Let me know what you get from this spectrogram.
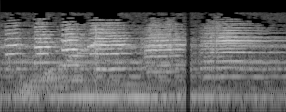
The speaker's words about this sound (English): Then late one night, as I was getting ready for bed, the bells of my apartment rang.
